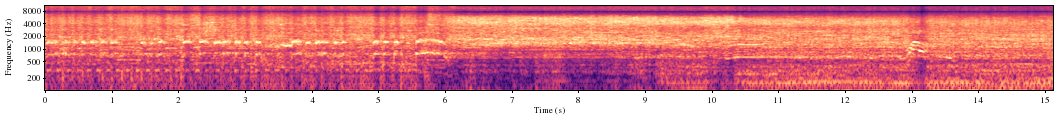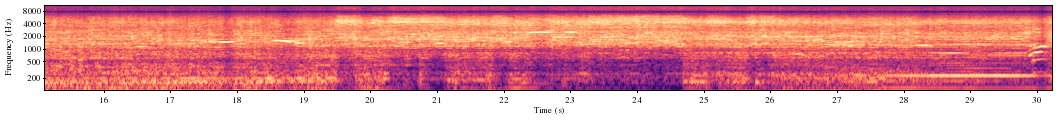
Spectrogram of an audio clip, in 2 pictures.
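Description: Live grindcore band playing distorted guitar and fast drums; the song stops about six seconds in. After that come held, droning notes and noise from the amplifiers between songs, with voices in the room.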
